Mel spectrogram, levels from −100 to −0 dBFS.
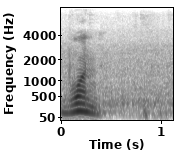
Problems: none marked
